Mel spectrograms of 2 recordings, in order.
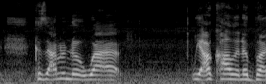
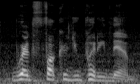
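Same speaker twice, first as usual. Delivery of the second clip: ordinary delivery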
